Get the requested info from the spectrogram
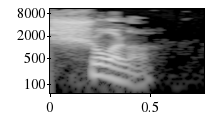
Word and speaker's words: Xolo: if you want, I think, so the thing about that X is it's kind of a sh sound. So I think the way you pronounce his name is Xolo.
